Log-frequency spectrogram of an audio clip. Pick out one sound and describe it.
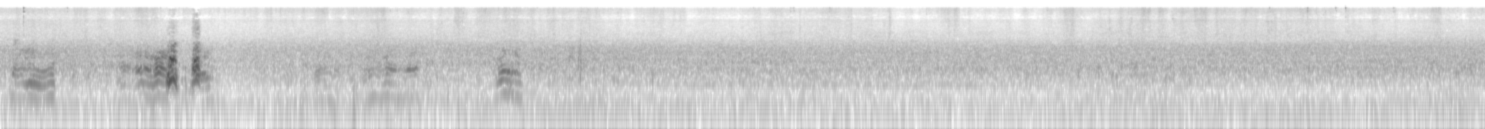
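Dogs run and rustle through the grass.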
